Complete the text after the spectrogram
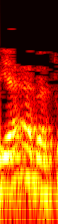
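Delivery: "يا أبت" ending in -tu; damma on the ta. Shown as a demonstration. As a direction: say "يا أبت" as ya abatu. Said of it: "أو تضمها".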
